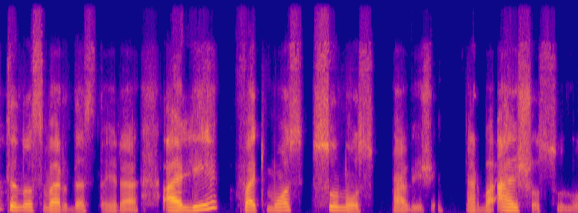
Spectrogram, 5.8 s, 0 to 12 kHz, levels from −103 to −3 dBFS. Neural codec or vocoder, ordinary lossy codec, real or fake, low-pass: none; Opus, 16 kbps; real; 10.8 kHz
